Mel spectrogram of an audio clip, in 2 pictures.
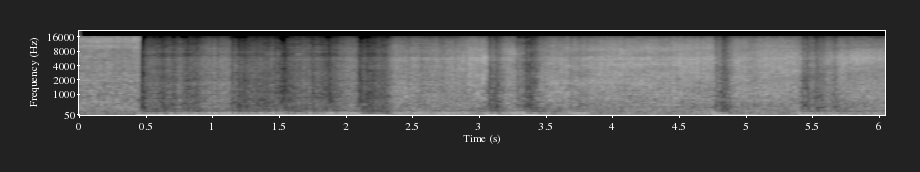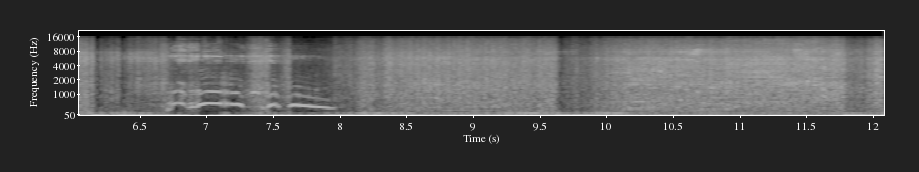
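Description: Rushing white water of a river rapid close around a raft's bow, with heavy wind buffeting on the microphone as a deep rumble. About seven seconds in, a brief wavering call rises and falls three times over the noise.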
